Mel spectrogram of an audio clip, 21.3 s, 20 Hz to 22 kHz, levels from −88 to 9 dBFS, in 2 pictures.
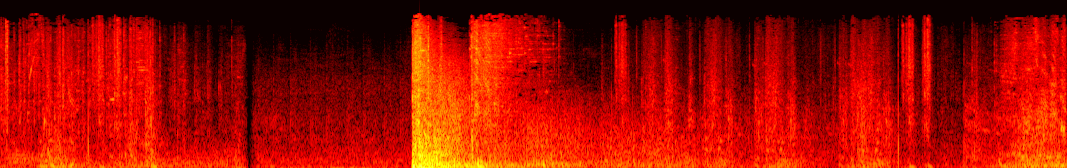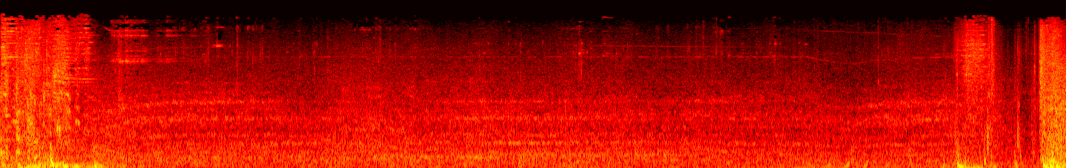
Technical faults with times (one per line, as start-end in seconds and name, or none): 19.34-19.39 DAB burbling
